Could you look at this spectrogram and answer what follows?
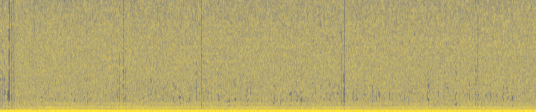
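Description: Steady VHS tape playback hiss over a low, constant electrical hum with its overtones.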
